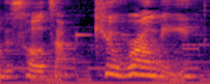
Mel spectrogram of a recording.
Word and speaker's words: Kirumi: wrong this whole time kiromi i've been saying kirami kurumi oh my lord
